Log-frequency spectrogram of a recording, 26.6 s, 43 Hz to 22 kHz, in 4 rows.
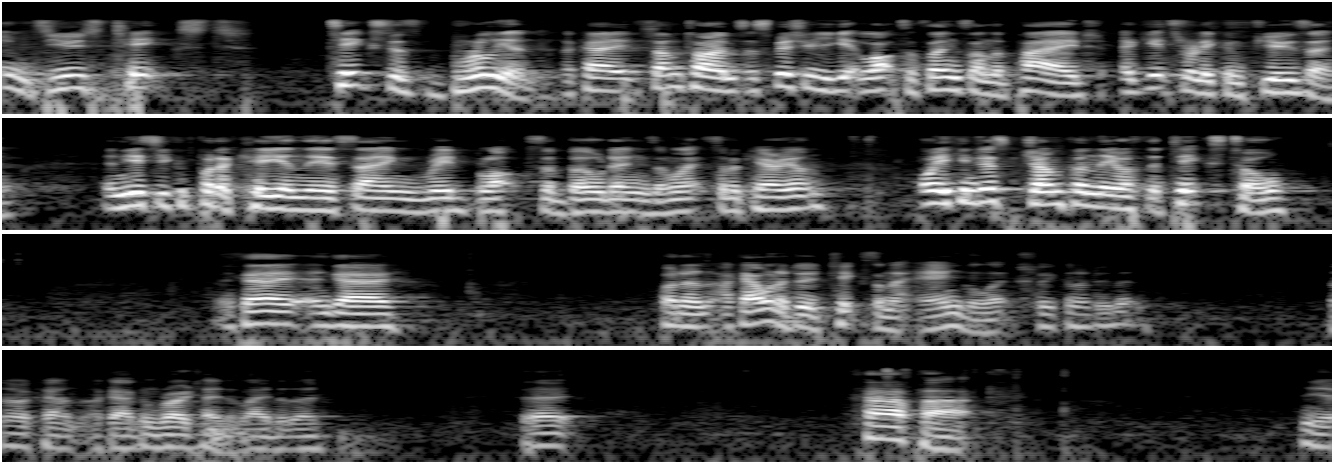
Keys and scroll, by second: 23.6-25.7 typing.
